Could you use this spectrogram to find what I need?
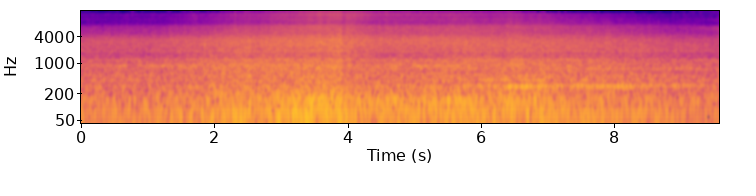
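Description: A waterfall rushes loudly, swelling and then fading.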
